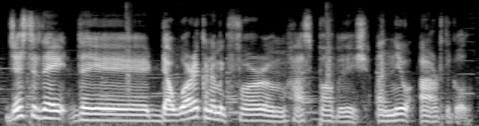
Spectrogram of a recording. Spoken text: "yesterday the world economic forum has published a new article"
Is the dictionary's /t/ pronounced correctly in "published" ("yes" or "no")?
yes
